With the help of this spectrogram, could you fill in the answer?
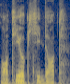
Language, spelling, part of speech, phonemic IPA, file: French, antioxydante, adjective, /ɑ̃.tjɔk.si.dɑ̃t/, Fr-antioxydante.ogg
- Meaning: feminine singular of antioxydant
